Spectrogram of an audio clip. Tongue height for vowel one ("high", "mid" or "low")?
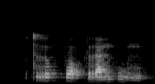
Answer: mid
